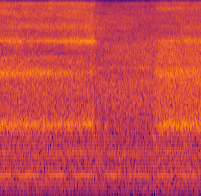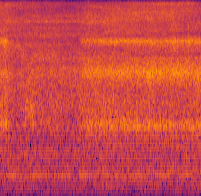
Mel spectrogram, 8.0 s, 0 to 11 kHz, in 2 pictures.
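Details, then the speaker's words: Laser hair removal with a long-pulse 1064 nm Nd:YAG laser on Fitzpatrick skin types IV–VI: a steady cooling-air hiss with a faint tone and rhythmic pitch changes as pulses fire across the treated skin. "so as we do the treatment I'm going to cover the entire surface area of the skin that we want to treat a little bit of overlapping is okay but generally speaking overlapping is not necessary"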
